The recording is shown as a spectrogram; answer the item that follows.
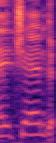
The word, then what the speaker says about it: Achane: So let me get his name right. Devin Achane. – Yes.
